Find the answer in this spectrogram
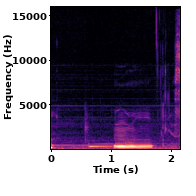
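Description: A woman's closed-mouth "hmm" hum in two held notes: a faint short one, then a louder, lower one lasting just over half a second. It is a wordless reply to a question.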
